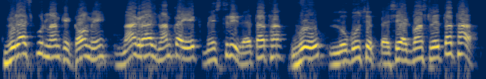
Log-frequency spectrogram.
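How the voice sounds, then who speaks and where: A man's voice: high voice, animated, normal speed, soft background music. A man narrating a scripted moral story for a cartoon.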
